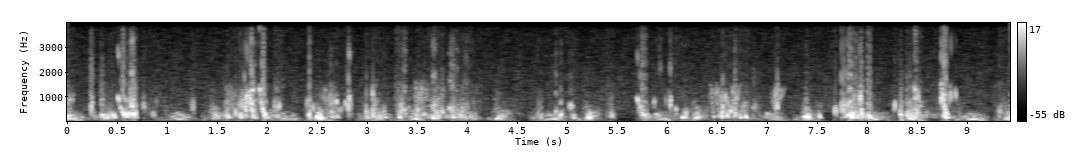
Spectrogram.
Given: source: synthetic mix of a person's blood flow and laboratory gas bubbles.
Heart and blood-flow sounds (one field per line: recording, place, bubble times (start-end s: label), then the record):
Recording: Doppler ultrasound of blood flow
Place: precordium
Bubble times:
0.00-0.08 s: bubbles
0.10-0.13 s: bubbles
0.22-0.91 s: bubbles
1.23-1.29 s: bubbles
1.55-2.18 s: bubbles
2.36-2.50 s: bubbles
2.53-2.87 s: bubbles
2.95-3.22 s: bubbles
3.28-3.41 s: bubbles
3.46-4.15 s: bubbles
4.69-4.77 s: bubbles
4.87-4.98 s: bubbles
5.00-5.12 s: bubbles
5.38-5.49 s: bubbles
5.67-6.23 s: bubbles
6.41-6.91 s: bubbles
7.03-7.18 s: bubbles
7.50-7.57 s: bubbles
7.64-8.09 s: bubbles
8.25-8.91 s: bubbles
9.27-9.44 s: bubbles
From the record:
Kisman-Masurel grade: 342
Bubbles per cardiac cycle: rolling drumbeat, 9 or more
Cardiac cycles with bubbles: 100%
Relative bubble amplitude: moderate (0.250 to 0.450)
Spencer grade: 3 (all of the cardiac periods contain showers or single bubble signals, but not dominating or overriding the cardiac motion signals)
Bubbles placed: anywhere in the cardiac cycle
